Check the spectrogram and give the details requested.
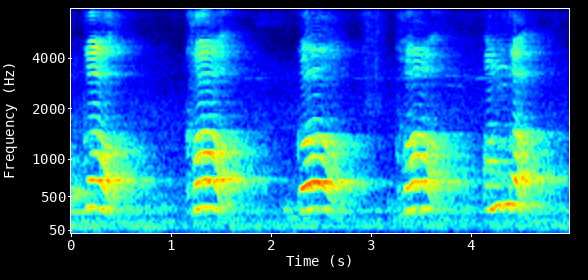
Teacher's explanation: देखो, यहाँ पर हाथ रखकर बोलो क, ख, ग, घ, अंग। ये सारे वर्ण हमारे कंठ से आते हैं, इसलिए हम इसे कंठ वर्ण कहते हैं।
